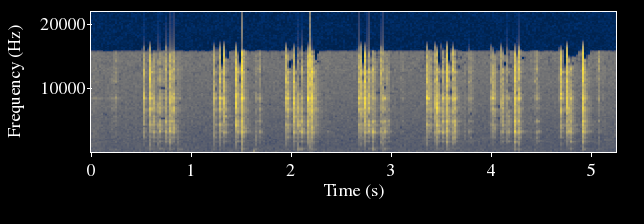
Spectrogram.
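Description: A hollow glass candle holder covered in small mirror mosaic tiles is held upright and tapped and scratched with long acrylic nails. The result is bursts of bright, high, glassy clicks and clinks with very short ring, separated by brief quiet gaps.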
